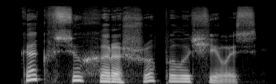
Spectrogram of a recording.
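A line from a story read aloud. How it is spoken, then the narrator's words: Purring. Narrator (Russian): промурлыкала Иза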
